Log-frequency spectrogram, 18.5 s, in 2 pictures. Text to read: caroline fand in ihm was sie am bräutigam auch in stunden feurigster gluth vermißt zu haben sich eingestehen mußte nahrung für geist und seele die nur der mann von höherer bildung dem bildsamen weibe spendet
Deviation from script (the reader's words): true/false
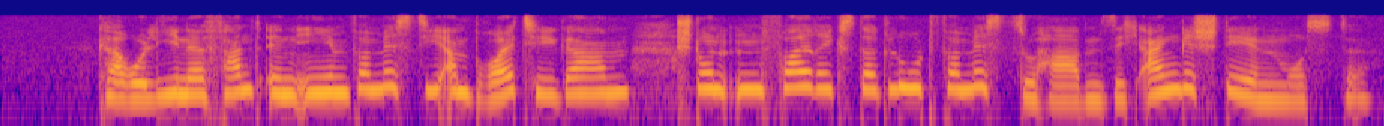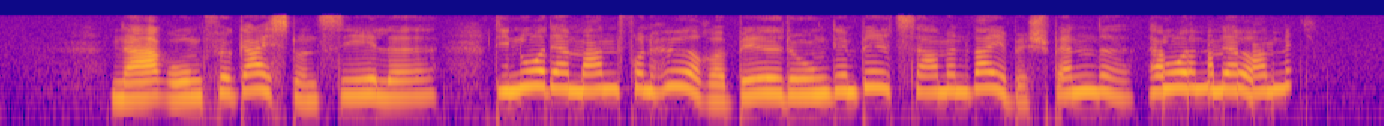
true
